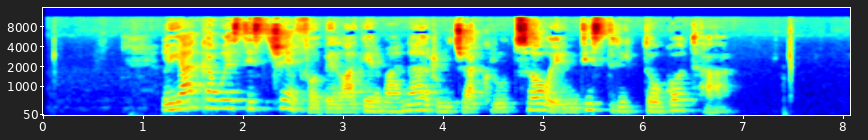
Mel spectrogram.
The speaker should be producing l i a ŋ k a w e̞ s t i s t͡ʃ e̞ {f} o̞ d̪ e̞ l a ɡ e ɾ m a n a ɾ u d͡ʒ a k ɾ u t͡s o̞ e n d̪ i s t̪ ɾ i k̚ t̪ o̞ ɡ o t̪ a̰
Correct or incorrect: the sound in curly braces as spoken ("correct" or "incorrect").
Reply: correct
